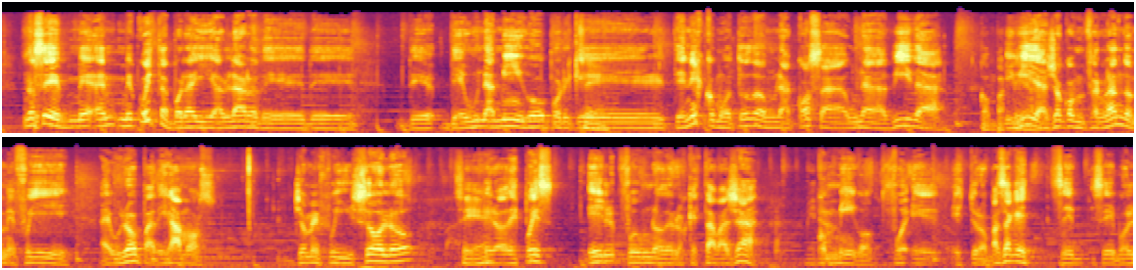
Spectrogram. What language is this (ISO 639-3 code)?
spa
